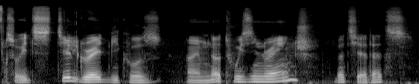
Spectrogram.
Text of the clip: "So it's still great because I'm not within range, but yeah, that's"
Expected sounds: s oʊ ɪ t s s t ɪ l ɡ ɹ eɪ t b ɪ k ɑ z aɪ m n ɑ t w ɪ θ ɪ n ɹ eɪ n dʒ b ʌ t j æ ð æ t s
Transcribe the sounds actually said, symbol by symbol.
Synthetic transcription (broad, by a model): s oʊ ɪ t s s t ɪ l ɡ ɹ eɪ t b ɪ k ɑ z aɪ m n ɑ t w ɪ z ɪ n ɹ eɪ n dʒ b ʌ t j æ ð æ t s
